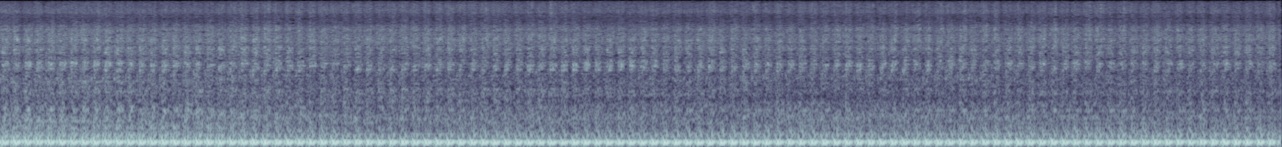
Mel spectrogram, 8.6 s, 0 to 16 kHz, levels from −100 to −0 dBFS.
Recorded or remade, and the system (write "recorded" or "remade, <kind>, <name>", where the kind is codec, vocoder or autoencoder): recorded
